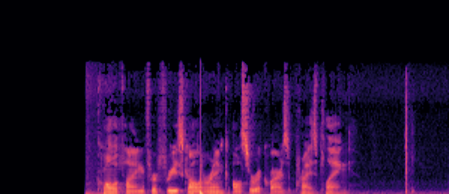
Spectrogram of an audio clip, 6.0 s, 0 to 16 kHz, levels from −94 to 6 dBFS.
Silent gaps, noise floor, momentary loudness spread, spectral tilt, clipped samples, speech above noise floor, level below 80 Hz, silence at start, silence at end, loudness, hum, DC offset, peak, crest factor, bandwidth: none; -58 dBFS; 13 LU; -5.5 dB/octave; under 0.1%; 35 dB; -38 dBFS; 1.15 s; 0.6 s; -24 LUFS; none; under 0.1%; -2 dBFS; 24 dB; 11.5 kHz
